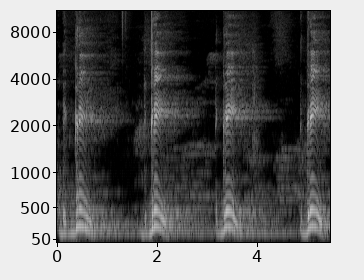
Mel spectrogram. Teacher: Stress falls on the second syllable. Degree.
